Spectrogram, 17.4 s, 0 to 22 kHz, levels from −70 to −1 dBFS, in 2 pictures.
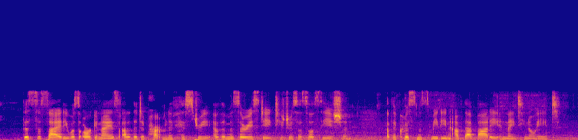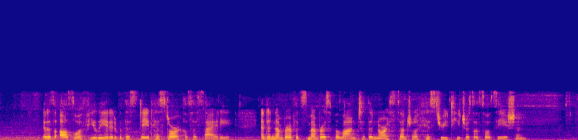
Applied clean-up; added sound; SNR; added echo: none; Vehicle; 15 dB; none.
